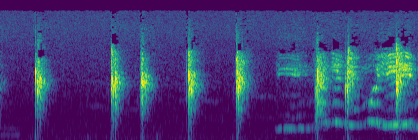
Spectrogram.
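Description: A run of sharp hand claps, roughly one every half second. Voices singing join about three seconds in.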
